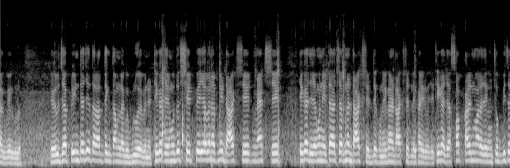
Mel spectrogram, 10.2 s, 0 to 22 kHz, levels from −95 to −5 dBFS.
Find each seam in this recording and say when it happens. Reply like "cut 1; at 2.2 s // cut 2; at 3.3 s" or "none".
none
